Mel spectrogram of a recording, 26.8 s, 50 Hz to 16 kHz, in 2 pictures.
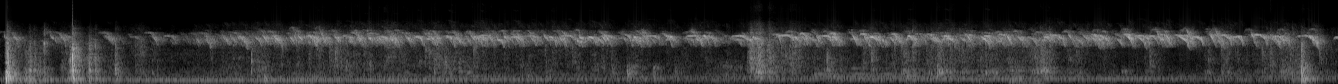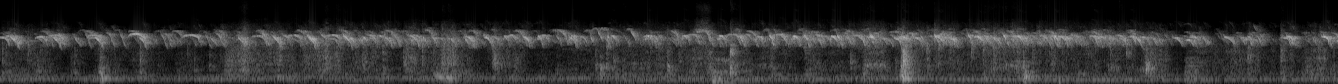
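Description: A box of day-old Cobb 500 broiler chicks peeping without a break: a dense chorus of high cheeps. A few sharp knocks break in now and then as the plastic drinkers and feeders are handled and set down.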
